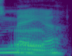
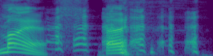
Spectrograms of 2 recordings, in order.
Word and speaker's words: Maya: was the who was or mayor depending on how you want to pronounce the name I wrote it it's Maya and we had Peter's wife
